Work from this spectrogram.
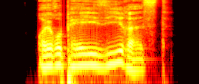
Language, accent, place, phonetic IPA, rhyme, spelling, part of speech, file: German, Germany, Berlin, [ɔɪ̯ʁopɛiˈziːʁəst], -iːʁəst, europäisierest, verb, De-europäisierest.ogg
- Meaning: second-person singular subjunctive I of europäisieren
